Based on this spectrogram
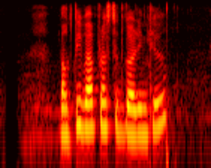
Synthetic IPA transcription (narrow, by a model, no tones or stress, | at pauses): bʱʌkt̪ibapːrʌst̪ut̪ɡʌɾint̪ʰjo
